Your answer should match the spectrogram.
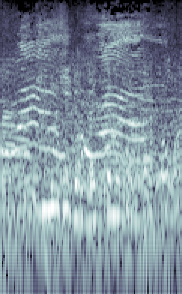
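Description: Spectators' voices talking and calling out, one of them high-pitched.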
